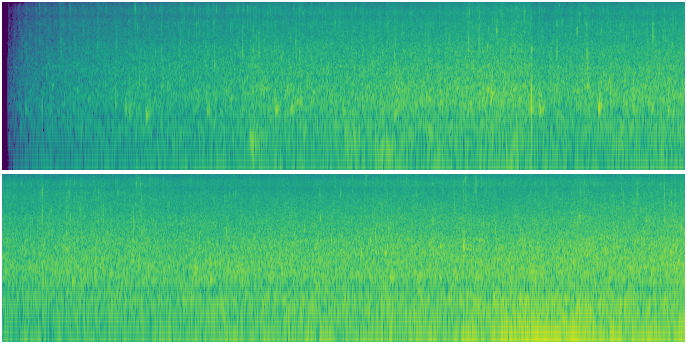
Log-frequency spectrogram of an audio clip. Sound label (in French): decalage bardo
